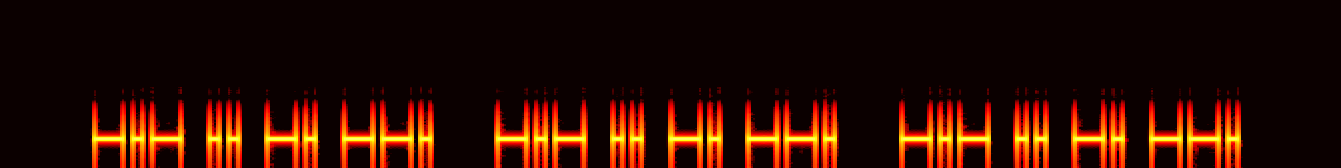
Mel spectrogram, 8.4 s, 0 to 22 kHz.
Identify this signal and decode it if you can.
Morse code, heard as a keyed tone, about 20 wpm, 700 Hz. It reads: KING KING KING
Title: Top 500 Words Repeated 20wpm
